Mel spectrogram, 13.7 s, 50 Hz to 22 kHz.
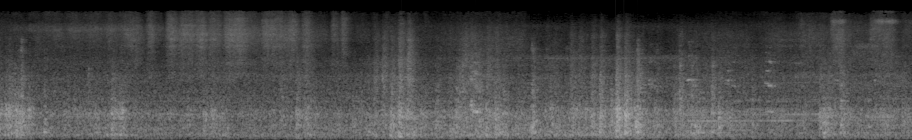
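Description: Running noise heard inside a JR Kyushu 305 series EMU motor car: a steady rumble of wheels on rail, with irregular clacks and louder knocks every second or two as the train goes over rail joints and track.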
